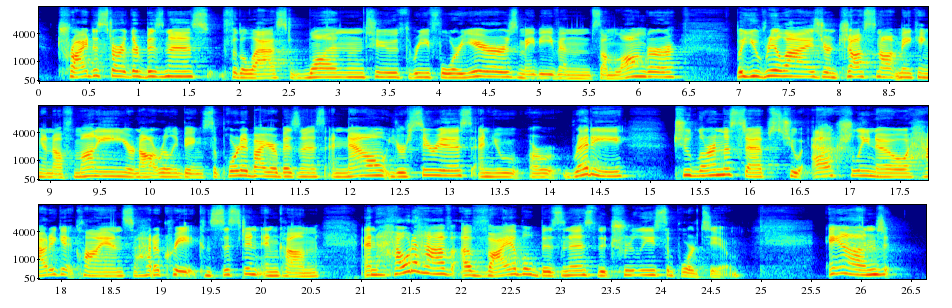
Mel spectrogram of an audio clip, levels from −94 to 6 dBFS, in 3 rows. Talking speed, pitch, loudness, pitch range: 160 wpm, 215 Hz, -17 LUFS, 190-240 Hz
